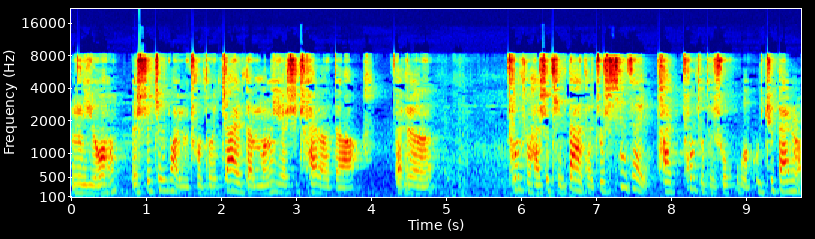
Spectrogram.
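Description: Over noticeable background noise, a woman with a northern Chinese accent speaks at a moderate pace and medium pitch. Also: ordinary pitch variation. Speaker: caller seeking counseling. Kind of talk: call-in counseling talk. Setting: phone call. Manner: halting, many fillers.

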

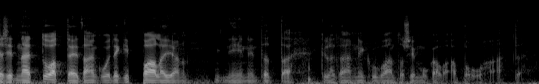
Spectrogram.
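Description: Fairly quick pace from a man with a very deep, low pitch. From Finland, Tampere. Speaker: investment banker and author. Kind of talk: podcast interview. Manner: hesitant, many fillers.

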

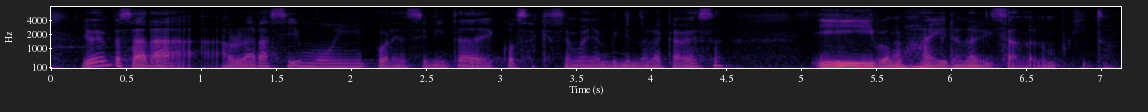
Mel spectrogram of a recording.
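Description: A man's fairly low, somewhat breathy voice with a dark, mellow tone, very wide pitch swings and a fairly quick pace. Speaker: podcast host. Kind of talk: casual solo monologue. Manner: informal, unstructured.

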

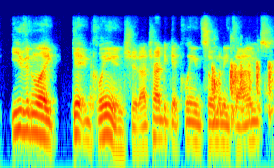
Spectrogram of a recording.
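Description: This man has a bright, sharp tone. He speaks at a fairly quick pace. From rural New England. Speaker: podcast host, recovering addict. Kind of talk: casual chat. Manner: animated.

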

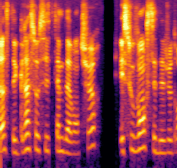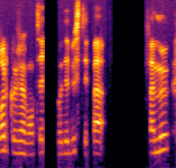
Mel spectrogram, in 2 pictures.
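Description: A woman at a medium pitch, fairly even in intonation, with a dry, close sound and no echo. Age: 20s. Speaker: illustration student and role-player. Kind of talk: casual interview chat.

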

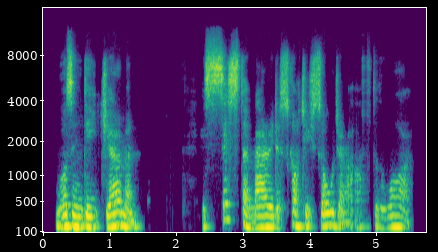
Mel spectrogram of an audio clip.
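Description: Somewhat breathy and fairly high in pitch, a man speaks at a fairly slow pace. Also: long, frequent pauses. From Scotland, Glasgow. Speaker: writer and Holocaust educator. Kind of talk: talk with slides.

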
